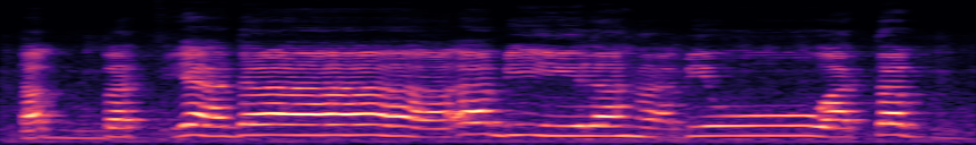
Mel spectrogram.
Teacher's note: jadi kita berhenti di tasdid, tanda tasdid. Kita berhenti kurang lebih 2 harakat. Kemudian kita masuk ke bunyi qalqalahnya.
